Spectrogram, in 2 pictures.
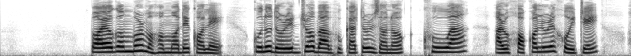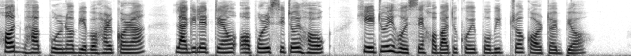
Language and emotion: Assamese, neutral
